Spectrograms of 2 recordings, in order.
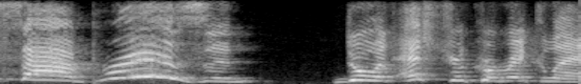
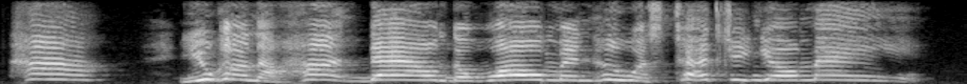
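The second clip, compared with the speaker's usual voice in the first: ordinary talk, nothing marked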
